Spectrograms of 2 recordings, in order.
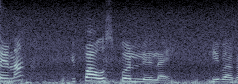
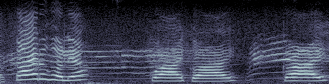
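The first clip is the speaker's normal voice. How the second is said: pet talk; 5 semitones higher than usual. Real, not acted. Calling to her pet.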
